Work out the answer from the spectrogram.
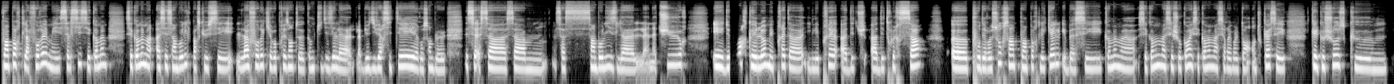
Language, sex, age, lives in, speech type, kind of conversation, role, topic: French, female, 18-19, France, conversation, unstructured, none, Comment réagis-tu face à la déforestation massive dans le monde ?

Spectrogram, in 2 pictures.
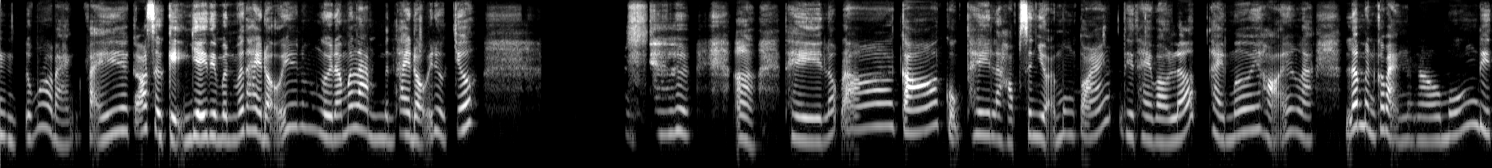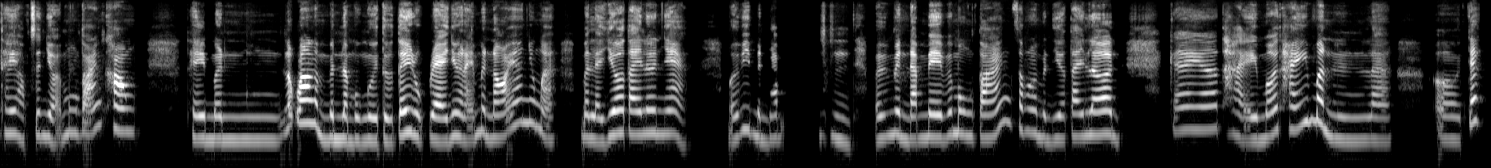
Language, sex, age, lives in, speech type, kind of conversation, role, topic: Vietnamese, female, 20-24, Vietnam, conversation, podcast, guest, Bạn hãy kể về một thầy hoặc cô đã khiến bạn thay đổi như thế nào?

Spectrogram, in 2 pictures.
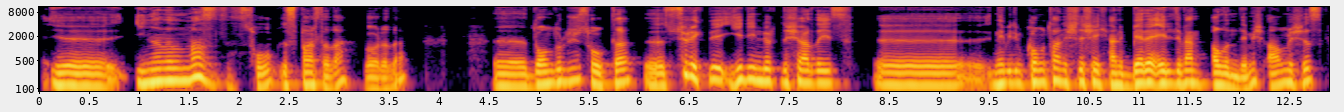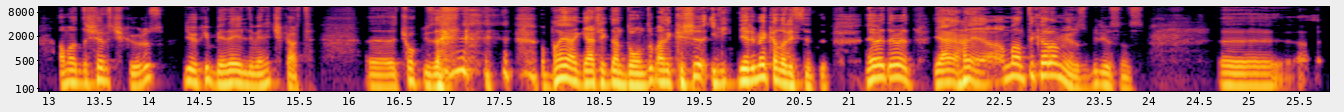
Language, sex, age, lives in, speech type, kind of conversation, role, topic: Turkish, male, 25-29, Germany, conversation, unstructured, none, Doğada en çok hangi mevsimi seviyorsun?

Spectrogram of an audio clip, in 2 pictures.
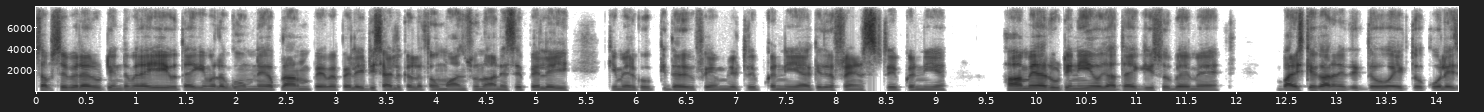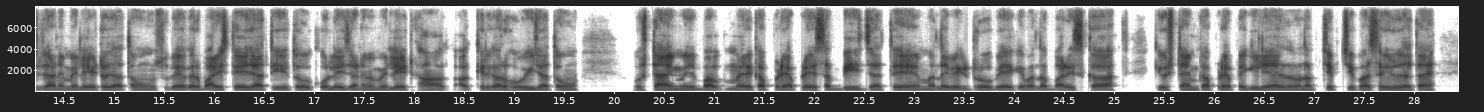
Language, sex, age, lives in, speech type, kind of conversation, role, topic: Hindi, male, 20-24, India, conversation, podcast, guest, Monsoon aane par tumhara roz ka routine kaise badal jaata hai?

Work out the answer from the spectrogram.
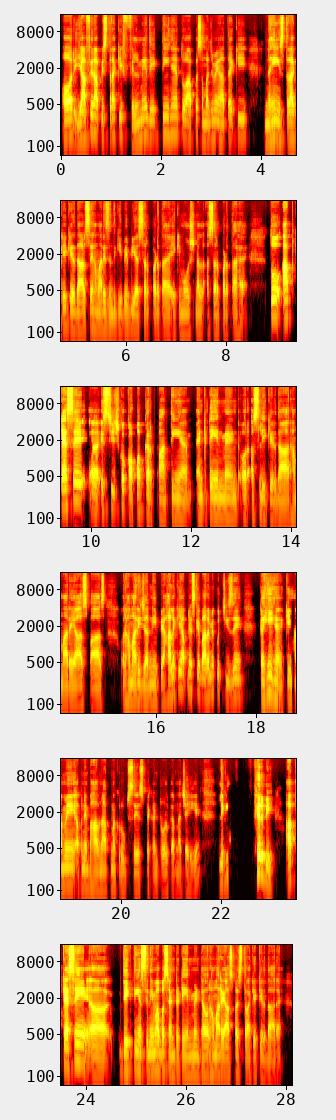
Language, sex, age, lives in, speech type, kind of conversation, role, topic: Hindi, male, 35-39, India, conversation, podcast, host, किस बॉलीवुड फिल्म ने आपकी सोच का नज़रिया बदला और कैसे?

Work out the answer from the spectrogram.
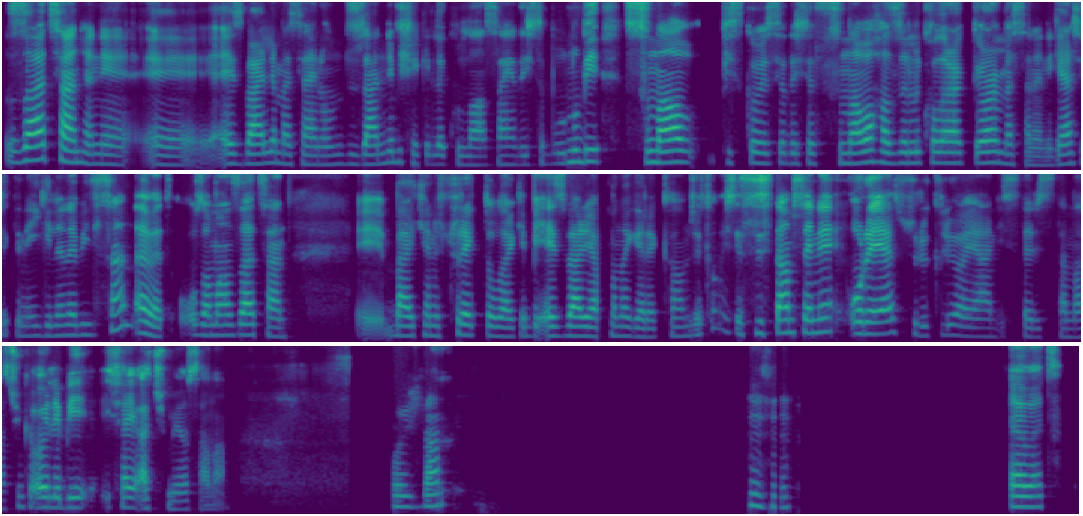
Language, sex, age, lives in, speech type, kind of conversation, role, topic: Turkish, female, 25-29, Germany, conversation, unstructured, none, Sınavların öğrencilerin geleceğini belirlemesi sence doğru mu?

